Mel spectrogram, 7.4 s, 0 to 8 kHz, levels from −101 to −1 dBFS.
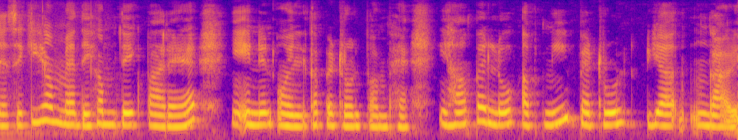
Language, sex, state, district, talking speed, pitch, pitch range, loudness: Hindi, female, Uttar Pradesh, Jyotiba Phule Nagar, 205 wpm, 225 Hz, 210-235 Hz, -15 LUFS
